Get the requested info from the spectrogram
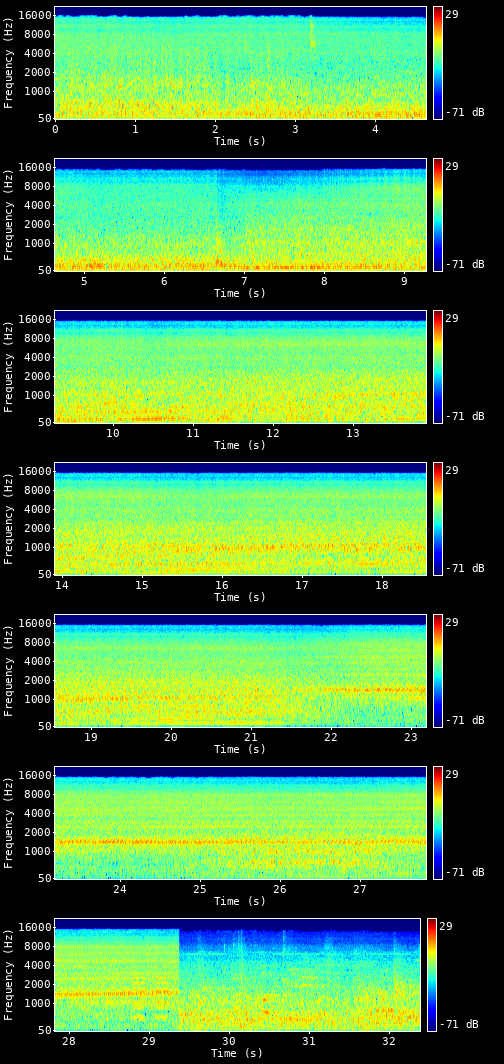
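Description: Car-factory production-line machinery: a steady hiss with a motor whine rising slowly in pitch. About two-thirds of the way through it changes abruptly to a steady high whine over the hiss.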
